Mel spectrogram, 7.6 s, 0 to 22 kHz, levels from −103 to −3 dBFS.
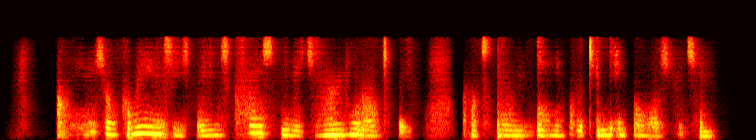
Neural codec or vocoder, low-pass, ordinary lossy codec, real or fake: codec, 44.1 kHz, 0.9 kbps, DAC; 7.2 kHz; none; fake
